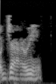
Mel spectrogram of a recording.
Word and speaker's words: Yahvé: Era el tetragramatón sagrado, que sería YHWH, que se pronunciaría como Yahvé.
